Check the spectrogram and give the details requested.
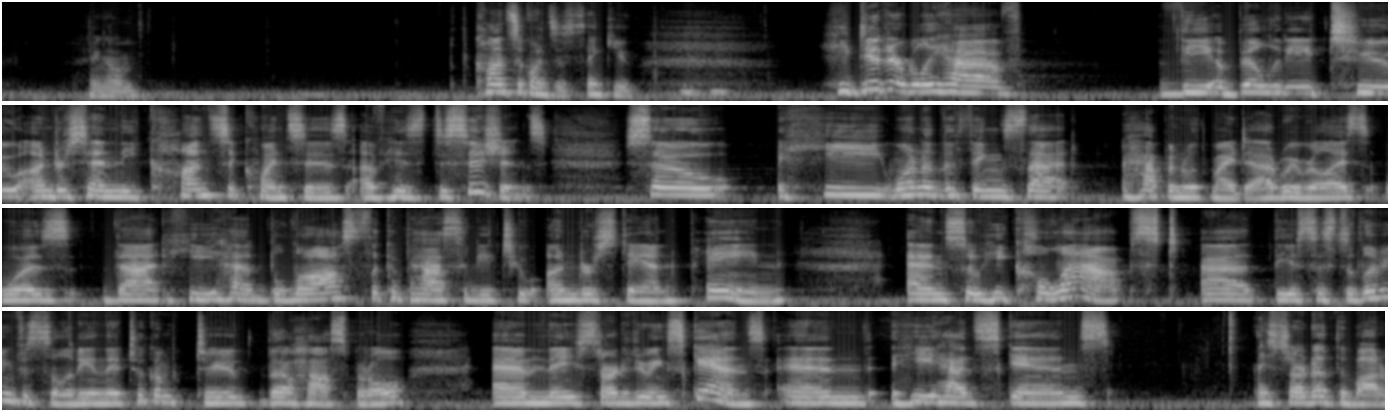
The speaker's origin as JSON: {"language": "English", "town": "Lake Mohawk", "region": "New Jersey", "country": "United States", "tie": "born or raised there", "moved": "yes", "lives_now": "Florida, United States", "said": "I was raised up in the suburbs of Lake Mohawk, which is absolutely gorgeous"}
